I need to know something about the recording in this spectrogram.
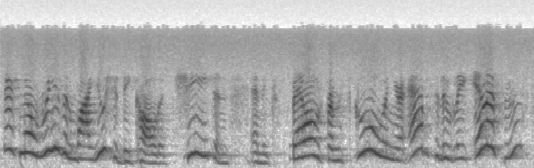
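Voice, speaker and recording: Fretful, high-voiced radio housewife. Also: female voice, very animated, fast. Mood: firm. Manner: earnest, pleading, scolding. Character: fretful, principled housewife and mother, middle-aged. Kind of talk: old-time radio sitcom acting. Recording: muffled, noisy vintage radio recording.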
